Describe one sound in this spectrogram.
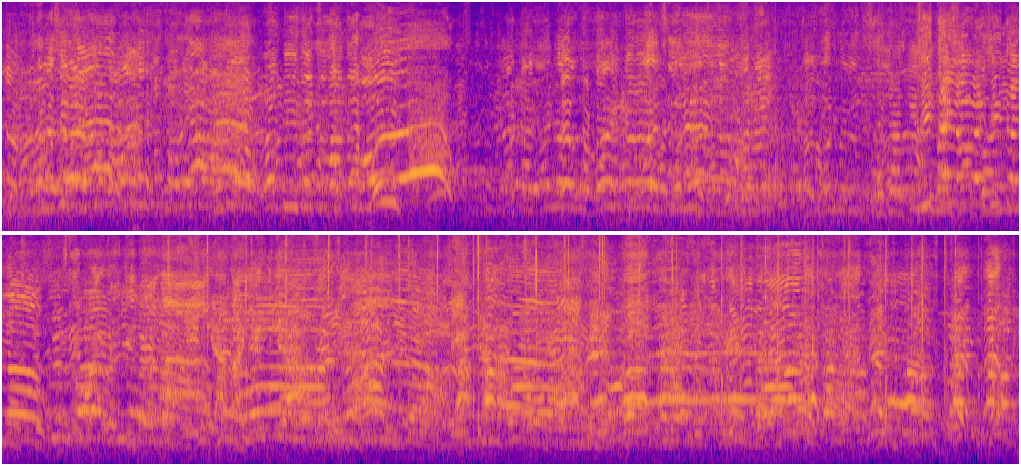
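A crowd of young men cheer and shout excitedly outdoors.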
